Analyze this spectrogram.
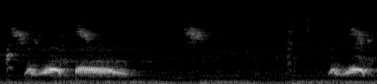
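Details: Excited dove calling close by at home in the hot early afternoon: low, mellow coos, then a pause and a new phrase starting, with short high chirps from other small birds between.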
